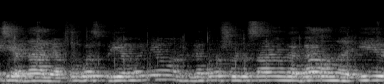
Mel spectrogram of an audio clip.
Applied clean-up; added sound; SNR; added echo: neural separator model SepFormer DNS4.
